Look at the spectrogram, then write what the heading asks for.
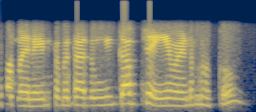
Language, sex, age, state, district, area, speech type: Hindi, female, 45-60, Madhya Pradesh, Bhopal, urban, conversation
